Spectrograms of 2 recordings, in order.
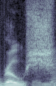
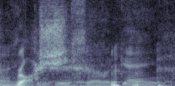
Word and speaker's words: Roche: and I know are pronouncing Roche as rush I also find it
